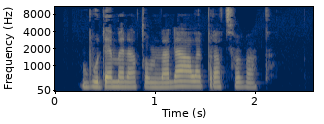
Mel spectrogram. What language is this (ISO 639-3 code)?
ces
